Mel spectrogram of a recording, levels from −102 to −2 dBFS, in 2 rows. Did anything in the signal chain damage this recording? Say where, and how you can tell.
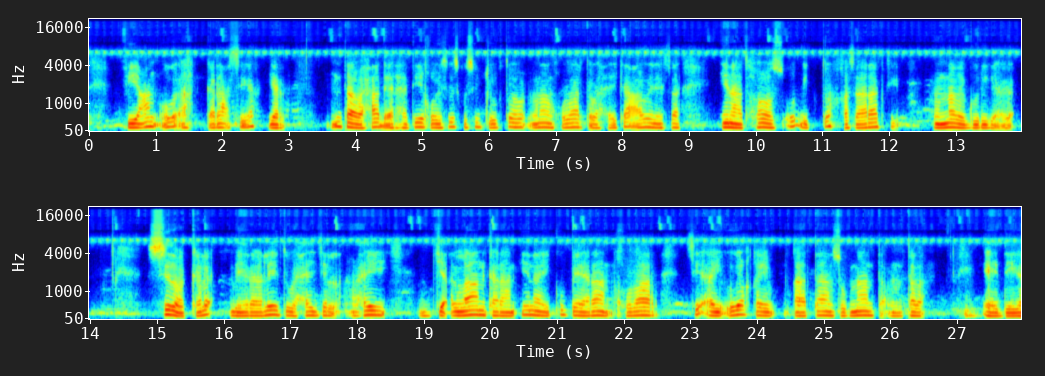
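Yes. Opus voice compression throughout, at the codec: hoarse, slightly robotic speech despite content near 20.1 kHz fits hybrid coding at roughly 16 kbps.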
